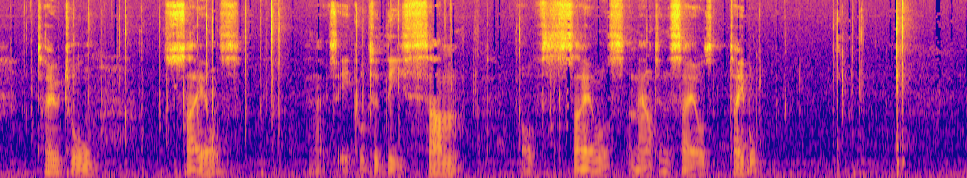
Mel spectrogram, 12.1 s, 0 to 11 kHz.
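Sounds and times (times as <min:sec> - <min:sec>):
computer keyboard keystrokes: 0:00.3 - 0:03.6, 0:04.4 - 0:07.2, 0:09.4 - 0:11.4.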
